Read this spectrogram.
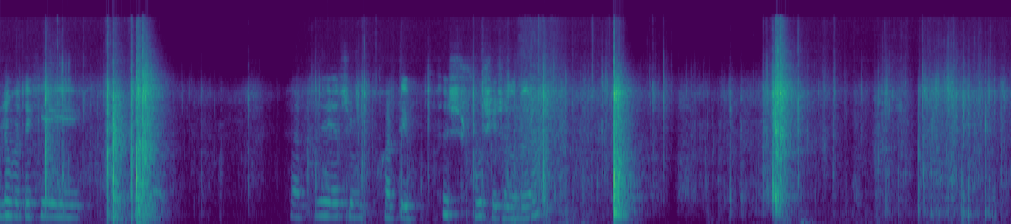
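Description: Bubbles in plastic wrap pop sharply.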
